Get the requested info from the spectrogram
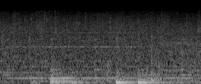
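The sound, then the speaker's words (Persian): Steady rain falls with a continuous hiss, and brief low rumbling tones swell up a few times underneath. No one speaks. “بارون تونل رو به گند کشیده.”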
